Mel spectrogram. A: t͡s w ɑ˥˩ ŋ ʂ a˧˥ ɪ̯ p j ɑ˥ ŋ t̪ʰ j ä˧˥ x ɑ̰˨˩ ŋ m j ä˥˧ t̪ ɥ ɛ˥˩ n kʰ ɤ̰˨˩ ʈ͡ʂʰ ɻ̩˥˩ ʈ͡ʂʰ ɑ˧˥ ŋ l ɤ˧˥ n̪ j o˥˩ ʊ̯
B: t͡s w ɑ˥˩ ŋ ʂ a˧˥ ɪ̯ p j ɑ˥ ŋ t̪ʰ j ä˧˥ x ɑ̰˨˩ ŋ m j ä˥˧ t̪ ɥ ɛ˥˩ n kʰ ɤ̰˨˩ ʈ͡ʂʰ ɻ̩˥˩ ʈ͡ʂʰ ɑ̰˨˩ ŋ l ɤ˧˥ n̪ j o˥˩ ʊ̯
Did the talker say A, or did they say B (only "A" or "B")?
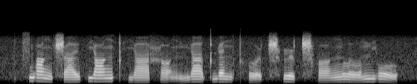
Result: A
